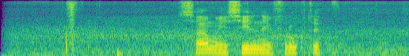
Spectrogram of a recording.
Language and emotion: Russian, neutral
